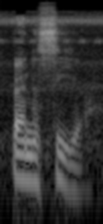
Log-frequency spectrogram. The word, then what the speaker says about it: panacea: Next word is पैनासिया। हाँ, इसका correct pronunciation है पैनासिया। अन साउंड के बाद अ साउंड आएगा, पैनसिया नहीं पढ़ेंगे, पैनासिया, राइट।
